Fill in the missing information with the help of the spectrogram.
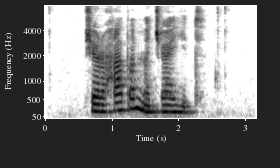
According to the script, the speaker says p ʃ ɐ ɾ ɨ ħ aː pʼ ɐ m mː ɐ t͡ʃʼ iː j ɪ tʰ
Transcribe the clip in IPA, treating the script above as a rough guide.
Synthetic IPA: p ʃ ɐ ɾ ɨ ħ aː pʼ ɐ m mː ɐ t͡ʃʼ aː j ɪ tʰ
